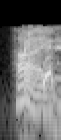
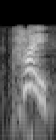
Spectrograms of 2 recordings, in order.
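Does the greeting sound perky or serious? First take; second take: serious; perky. First: The greeting sounds overly grave and serious. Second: The greeting sounds overly cheerful and perky.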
